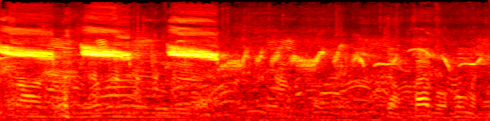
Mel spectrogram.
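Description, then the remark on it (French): Several small caged songbirds trill and whistle together at a bird market in Vietnam, their cages hung from tree branches. Three bright high notes ring out early, then a busy mix of chirps. A faint murmur of people talking sits underneath as locals sell, buy and compare the birds' songs. “des dizaines de cages sont accrochées aux branches. Il y a des petits oiseaux”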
